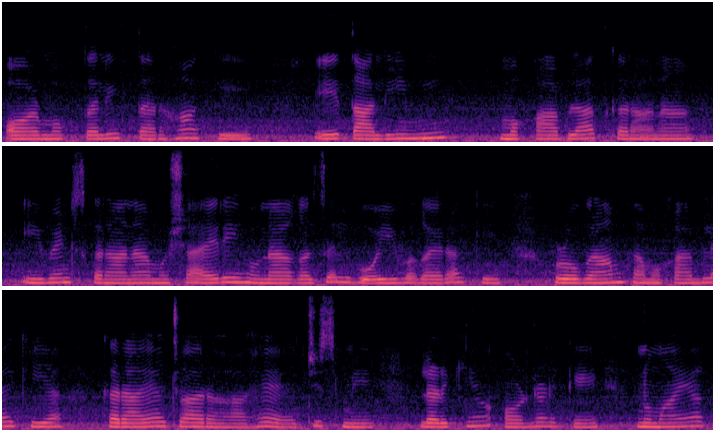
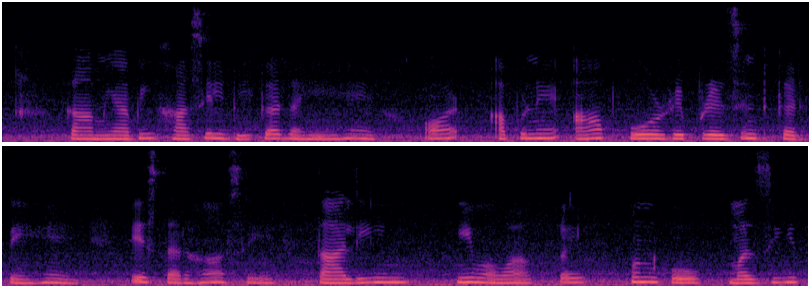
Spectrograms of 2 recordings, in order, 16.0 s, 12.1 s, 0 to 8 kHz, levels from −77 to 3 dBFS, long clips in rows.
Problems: constant background noise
